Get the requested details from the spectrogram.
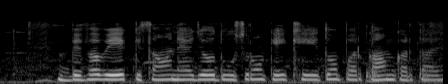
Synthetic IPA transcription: bɪbʱəʋeːkːɪsaːnɦɛd͡ʒoːd̪uːsɾõkekʰeːt̪õpɐɾkaːmkɐɾt̪aɦɛː

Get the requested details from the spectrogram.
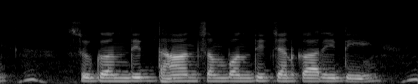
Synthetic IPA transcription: suɡənd̪ʱit̪̚d̪ʱansəmbənd̪ʱit̪̚d͡ʒankaɾid̪iː

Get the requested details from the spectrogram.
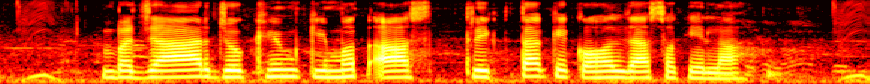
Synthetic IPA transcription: bəd͡ʒaːɾd͡ʒoːkʰɪmkiːmət̪aːst̪ɾɪkt̪akekɔɦəld͡ʒaːsəkeːlaː

